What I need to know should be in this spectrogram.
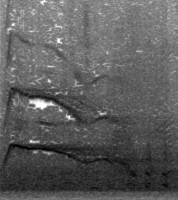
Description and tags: Sound belongs to a sample pack of several human produced sounds that I mixed into a "song".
